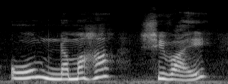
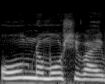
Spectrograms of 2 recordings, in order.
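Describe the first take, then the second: First: The middle word ends with an 'ah' sound. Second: The middle word ends with an 'o' sound. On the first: The speaker calls it right. "जो मंत्र है exactly वो है" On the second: The speaker calls it wrong. "कुछ संगत को लगता है कि ओम नमो शिवाय बोलते हैं"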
